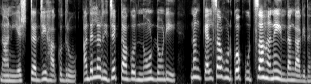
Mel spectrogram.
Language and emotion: Kannada, sad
